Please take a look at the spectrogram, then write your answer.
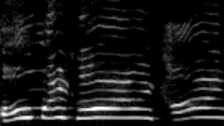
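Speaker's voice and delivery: very high, loud, starstruck fangirl gushing. Recalling running into someone they were a huge fan of, retelling own fangirling. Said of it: "super fangirling over this dude".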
